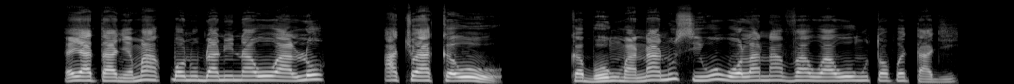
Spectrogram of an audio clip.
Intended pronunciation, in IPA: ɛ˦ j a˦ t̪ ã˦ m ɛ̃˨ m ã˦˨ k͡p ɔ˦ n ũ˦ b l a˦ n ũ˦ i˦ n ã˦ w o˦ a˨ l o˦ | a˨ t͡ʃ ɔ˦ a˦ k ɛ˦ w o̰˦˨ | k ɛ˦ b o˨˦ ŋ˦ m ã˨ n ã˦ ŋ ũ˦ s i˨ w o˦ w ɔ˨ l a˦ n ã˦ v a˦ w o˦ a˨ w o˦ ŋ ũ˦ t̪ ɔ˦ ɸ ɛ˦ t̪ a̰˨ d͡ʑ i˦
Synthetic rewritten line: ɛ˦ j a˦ t̪ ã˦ ɲ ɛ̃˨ m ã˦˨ k͡p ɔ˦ n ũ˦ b l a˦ n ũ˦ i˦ n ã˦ w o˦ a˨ l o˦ | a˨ t͡ʃ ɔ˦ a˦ k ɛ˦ w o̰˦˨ | k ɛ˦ b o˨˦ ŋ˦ m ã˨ n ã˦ n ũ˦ s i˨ w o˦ w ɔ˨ l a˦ n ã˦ v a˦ w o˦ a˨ w o˦ ŋ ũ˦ t̪ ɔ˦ ɸ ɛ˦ t̪ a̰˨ d͡ʑ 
